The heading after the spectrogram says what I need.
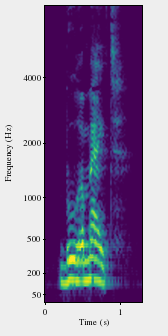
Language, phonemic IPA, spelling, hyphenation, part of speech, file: Dutch, /ˌbuː.rə(n)ˈmɛi̯t/, boerenmeid, boe‧ren‧meid, noun, Nl-boerenmeid.ogg
- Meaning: a farmgirl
